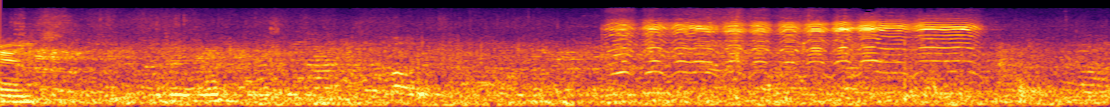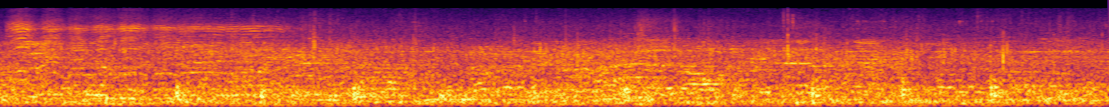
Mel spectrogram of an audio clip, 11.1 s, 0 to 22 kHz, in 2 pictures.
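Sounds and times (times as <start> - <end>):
murmur of pedestrian street: 0.0 - 11.0
bird calling harshly: 3.0 - 7.1.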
